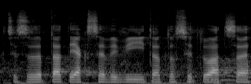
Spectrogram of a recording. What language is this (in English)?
Czech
